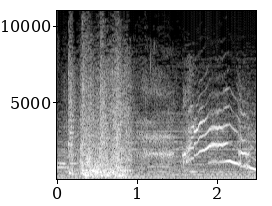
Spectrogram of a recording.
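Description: A sudden loud crash of noise, then from about one and a half seconds in a high-pitched scream that rises and falls.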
